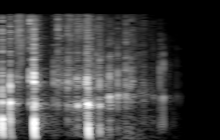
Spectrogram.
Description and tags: Hard Candy / Bone Crunch
I needed a very specific brand of lollipop with a chocolatey center for a short film I'm working on. None of my library crunch FX sounded right, so I chomped into one myself. Just call me Mr. Owl.
Recorded on an iPhone, about an inch from my face. Just a single crunch edited to have a little extra tail. The effect came out as a satisfying crunch with decent low-mid range. Could be pitched down a bit to act as bones, or maybe a small to medium sized tree branch. I may record more of these after I visit the dentist next.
